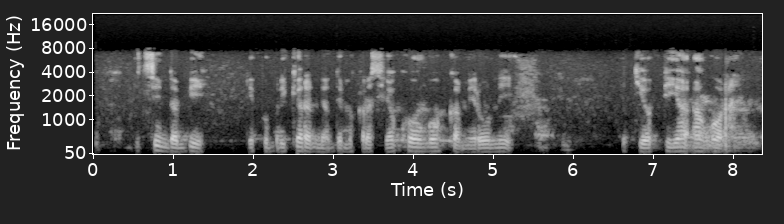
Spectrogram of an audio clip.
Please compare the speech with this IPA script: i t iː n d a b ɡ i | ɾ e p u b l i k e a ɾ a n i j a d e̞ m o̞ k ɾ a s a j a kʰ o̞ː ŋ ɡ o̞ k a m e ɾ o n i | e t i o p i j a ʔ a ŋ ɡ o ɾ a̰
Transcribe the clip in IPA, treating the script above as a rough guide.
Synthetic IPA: i t͡s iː n d a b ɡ i | ɾ e p u b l i k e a ɾ a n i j a d e̞ m o̞ k ɾ a s i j a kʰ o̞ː ŋ ɡ o̞ k a m e ɾ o n i | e t i o p i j a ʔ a ŋ ɡ o ɾ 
